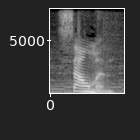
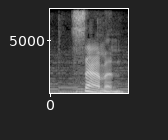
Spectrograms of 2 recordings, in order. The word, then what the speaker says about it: salmon: common mispronunciation sward correct pronunciation sword salmon common mispronunciation salman correct pronunciation salmon where that gets the 2/3 of the way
